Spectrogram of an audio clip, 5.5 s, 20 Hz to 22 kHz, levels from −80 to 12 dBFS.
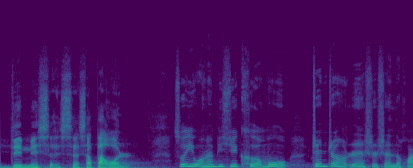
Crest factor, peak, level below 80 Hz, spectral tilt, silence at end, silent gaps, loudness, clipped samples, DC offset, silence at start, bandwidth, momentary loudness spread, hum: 22 dB; -8 dBFS; -56 dBFS; -6.5 dB/octave; 0 s; none; -29 LUFS; under 0.1%; under 0.1%; 0 s; 15.5 kHz; 8 LU; none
